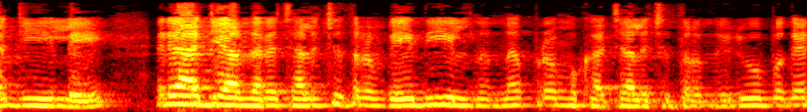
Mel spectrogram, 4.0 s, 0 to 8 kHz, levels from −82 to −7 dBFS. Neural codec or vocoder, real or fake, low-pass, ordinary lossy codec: vocoder, 24 kHz, 100 mel bands, Vocos; fake; 7.2 kHz; none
